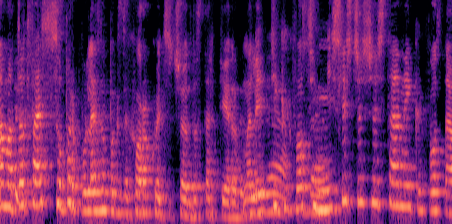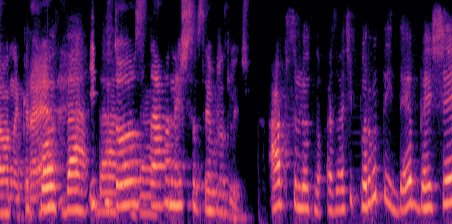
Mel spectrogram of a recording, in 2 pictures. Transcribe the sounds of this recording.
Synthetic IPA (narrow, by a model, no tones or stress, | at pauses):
ɐmɐt̪ɔt̪ovaɛsupɛɾpolɛznəpɐkzɐxɔɾəkoit̪ʊ̥si̥t͡ʃuɛəd̪̚d̪ɐst̪ɐɾt̪iɾət̪nɐlit̪ikɐkvɔsimisliʃt͡ʃɛʃɛst̪anɛikɐkvɔst̪avənɐkɾajəaid̪ɔsst̪avənɛʃt̪o̥sɐfsɛmɾɐzlit͡ʃno | ɐpsolʲut̪noʔɐznat͡ʃipɤɾvət̪əid̪ɛjəbɛʃɛ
